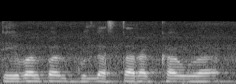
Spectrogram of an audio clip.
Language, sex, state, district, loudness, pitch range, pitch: Hindi, male, Uttar Pradesh, Lucknow, -15 LUFS, 135-145 Hz, 135 Hz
